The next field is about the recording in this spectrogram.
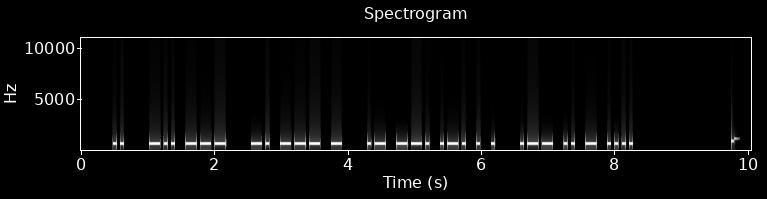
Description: Morse code, heard as a keyed tone, about 22 wpm, 700 Hz. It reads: I DO NOT AGREE WITH
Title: Sets of 5 Words Encore 22wpm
